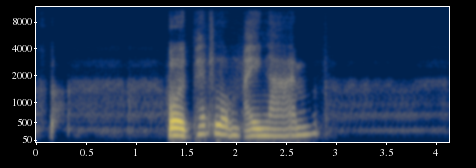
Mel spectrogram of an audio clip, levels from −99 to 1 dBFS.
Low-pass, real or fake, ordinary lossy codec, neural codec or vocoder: 10.8 kHz; fake; Opus, 64 kbps; codec, 16 kHz in and 24 kHz out, 0.4 kbps, LongCat-Audio-Codec, four codebook decoder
